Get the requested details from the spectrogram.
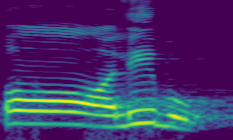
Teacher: الف سے پہلے حرف طا پر ہے، تو الف کو کیا پڑھیں گے؟ پر پڑھیں گے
